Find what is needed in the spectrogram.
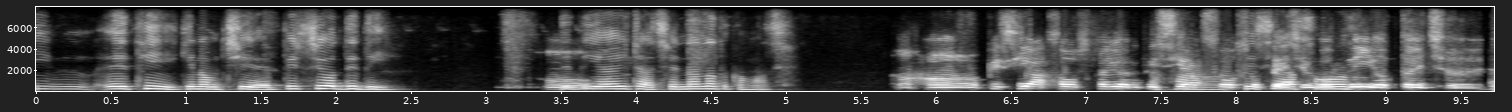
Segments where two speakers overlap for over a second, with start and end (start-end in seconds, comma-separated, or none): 7.5-8.8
